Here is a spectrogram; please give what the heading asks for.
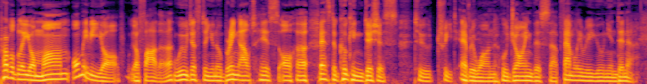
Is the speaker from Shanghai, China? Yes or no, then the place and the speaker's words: no; Zhejiang, China; moved away as an adult; now in Beijing, China; in South China, especially in my hometown, in eastern China's, like, uh, Coastal Zhejiang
